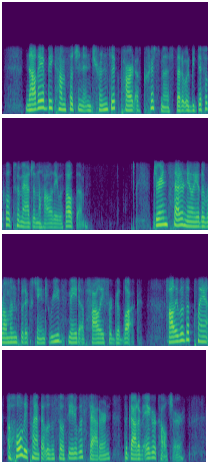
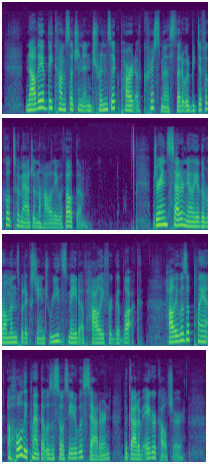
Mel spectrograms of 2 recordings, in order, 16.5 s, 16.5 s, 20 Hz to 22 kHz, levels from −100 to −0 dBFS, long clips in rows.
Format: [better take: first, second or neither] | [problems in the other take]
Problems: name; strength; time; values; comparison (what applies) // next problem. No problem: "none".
second | garbled, watery; badly; nothing above 4 kHz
